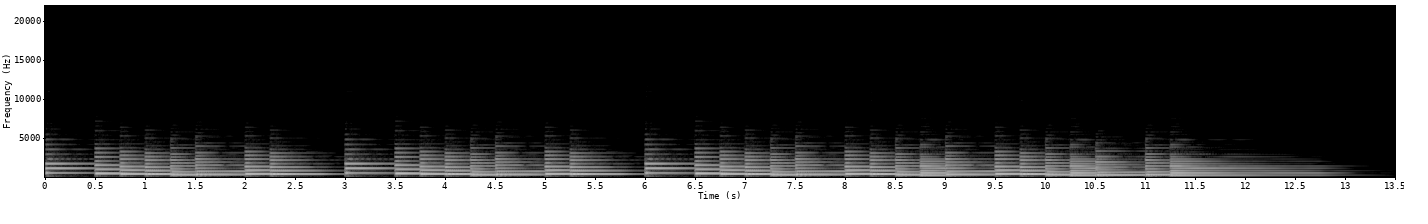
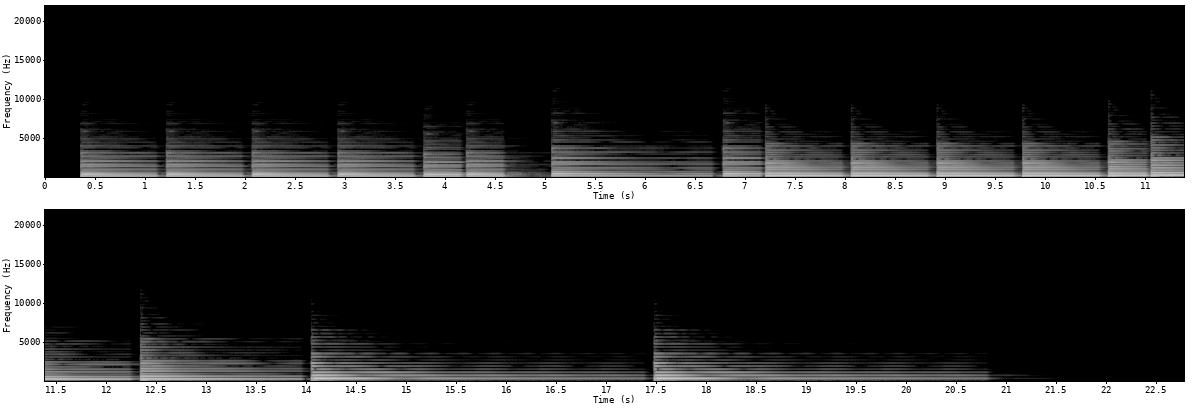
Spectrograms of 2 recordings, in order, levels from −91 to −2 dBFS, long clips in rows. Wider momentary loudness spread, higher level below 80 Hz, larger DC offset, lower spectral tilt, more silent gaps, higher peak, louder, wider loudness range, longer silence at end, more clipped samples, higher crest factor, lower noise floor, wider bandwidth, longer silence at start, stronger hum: second, 8 LU vs 20 LU; second, -70 dBFS vs -58 dBFS; neither; second, -6 dB/octave vs -7.5 dB/octave; neither; second, -20 dBFS vs -14 dBFS; second, -32 LUFS vs -29 LUFS; second, 2 LU vs 10 LU; second, 0.65 s vs 1.95 s; neither; second, 12 dB vs 18 dB; second, -74 dBFS vs -84 dBFS; second, 5.6 kHz vs 7 kHz; second, 0 s vs 0.35 s; neither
